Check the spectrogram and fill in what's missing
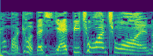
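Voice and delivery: slow, loud starstruck gush; drawn-out excited fan voice; fanboy gush. Retold or imitated. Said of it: "like, fanboy".

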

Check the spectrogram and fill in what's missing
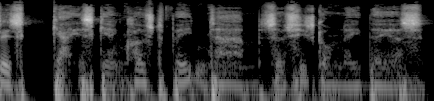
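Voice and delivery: soft whisper, a mother thinking aloud; whispered thought. Retold or imitated. Pastor voicing a mother's inner thoughts, whispered. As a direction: hush it like a private thought.

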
